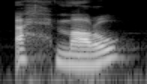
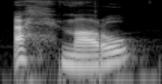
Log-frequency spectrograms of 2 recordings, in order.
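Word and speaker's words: أحمر: Donc d'abord, le rouge qui se prononce ahmaru, ahmaru.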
